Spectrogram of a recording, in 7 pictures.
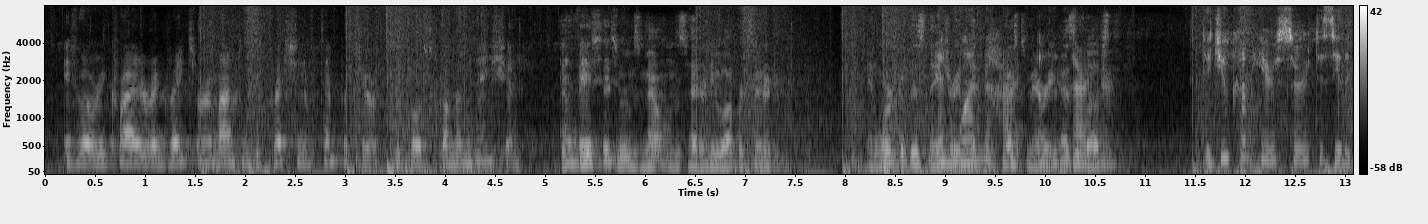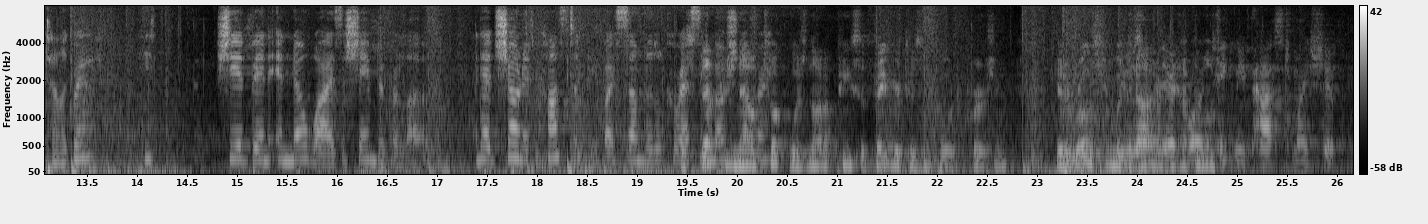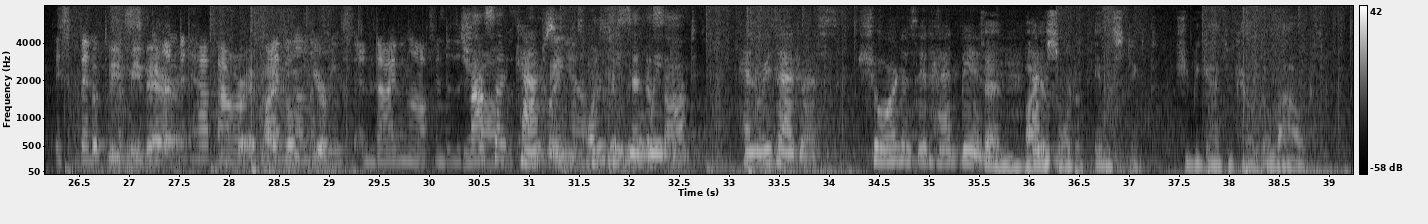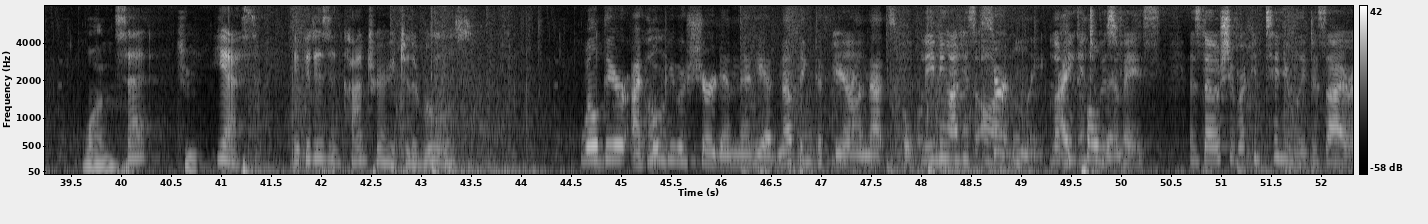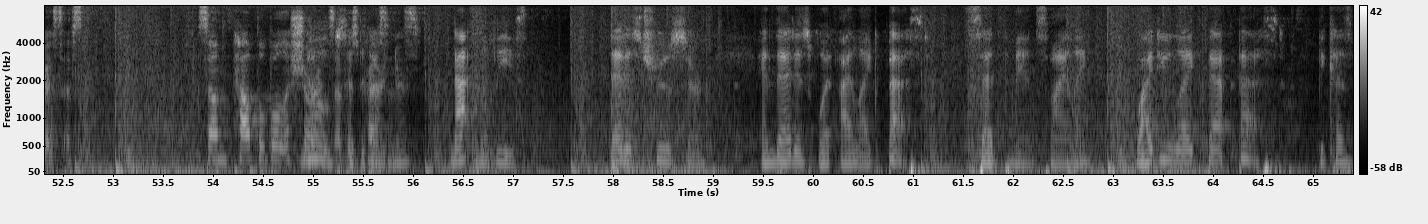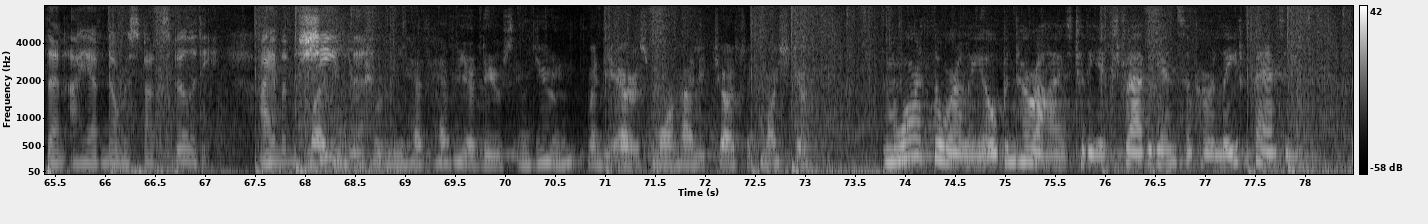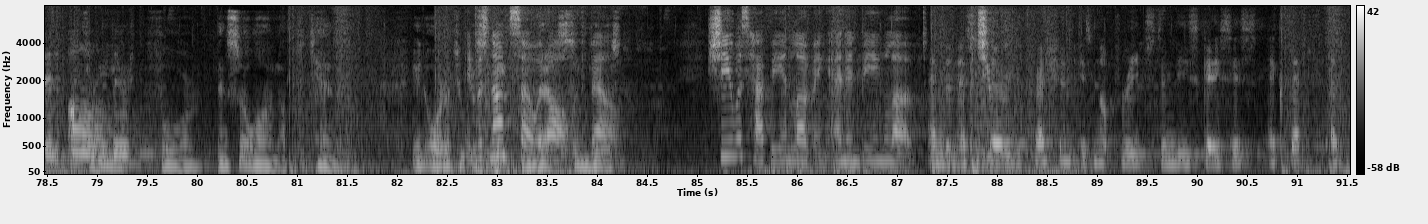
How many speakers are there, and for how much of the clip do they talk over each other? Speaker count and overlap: ten, about 23%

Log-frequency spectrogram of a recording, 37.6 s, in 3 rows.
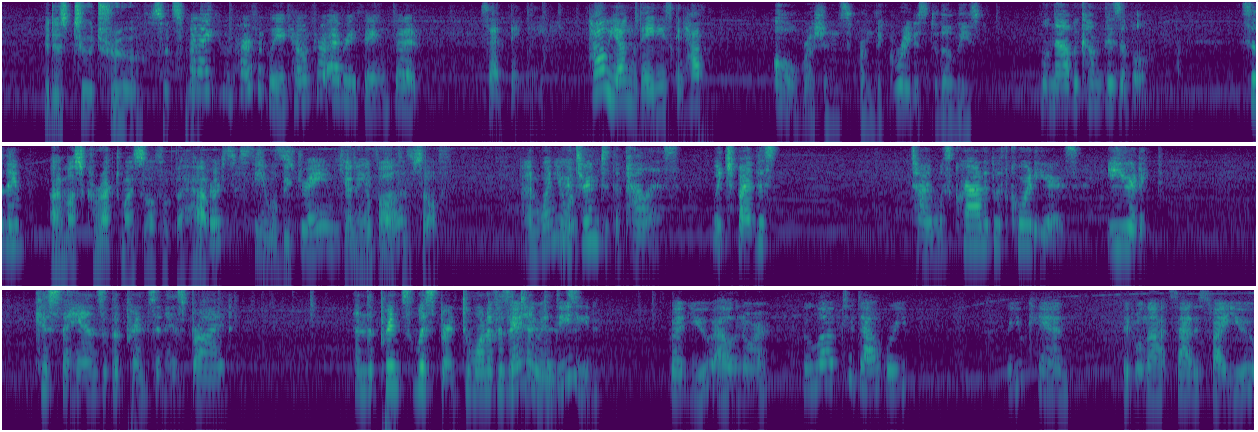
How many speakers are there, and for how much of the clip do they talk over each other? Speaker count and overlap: five, about 9%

